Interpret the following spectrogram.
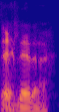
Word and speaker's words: Herrera: r's or so uh no you don't pronounce the h you just go yeah in spanish you don't pronounce the h so it's ether what's the point of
